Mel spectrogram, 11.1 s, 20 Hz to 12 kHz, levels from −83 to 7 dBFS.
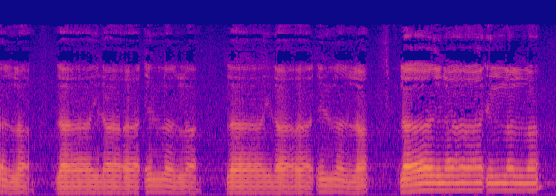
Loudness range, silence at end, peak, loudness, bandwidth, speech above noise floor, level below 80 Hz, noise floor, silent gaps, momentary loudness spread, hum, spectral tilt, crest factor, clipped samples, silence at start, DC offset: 4 LU; 0 s; -4 dBFS; -23 LUFS; 8 kHz; 20 dB; -56 dBFS; -42 dBFS; none; 13 LU; none; -5.5 dB/octave; 18 dB; under 0.1%; 0 s; under 0.1%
